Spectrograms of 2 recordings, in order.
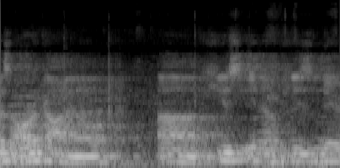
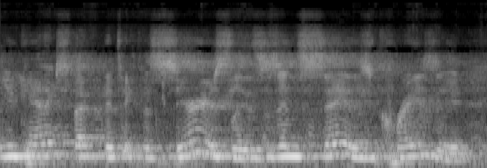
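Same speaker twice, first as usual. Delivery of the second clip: exasperated quote; 6 semitones higher, 8 dB louder than usual. Retold or imitated. Eduardo quoted loud.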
